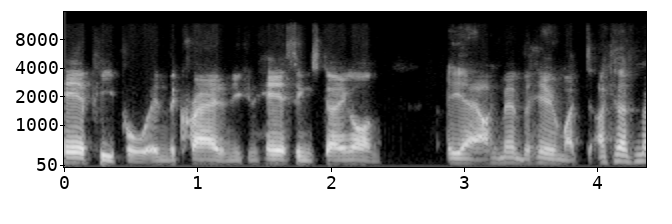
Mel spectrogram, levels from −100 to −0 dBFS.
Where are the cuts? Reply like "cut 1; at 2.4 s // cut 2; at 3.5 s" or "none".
none

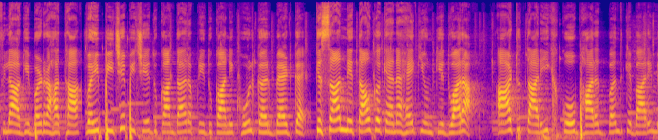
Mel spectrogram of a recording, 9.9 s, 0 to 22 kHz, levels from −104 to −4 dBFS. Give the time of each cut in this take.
cut 1; at 1.2 s // cut 2; at 4.6 s

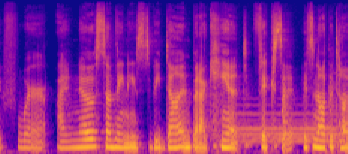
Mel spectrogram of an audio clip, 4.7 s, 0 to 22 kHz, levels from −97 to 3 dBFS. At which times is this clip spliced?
cut 1; at 3.6 s

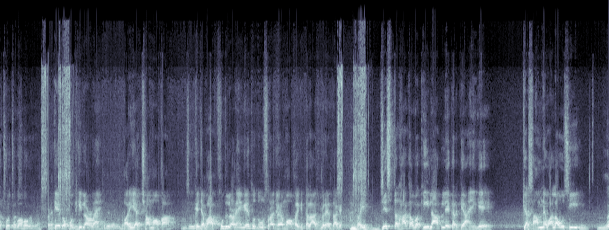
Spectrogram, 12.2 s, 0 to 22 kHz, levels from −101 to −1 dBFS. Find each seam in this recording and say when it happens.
cut 1; at 0.9 s // cut 2; at 6.8 s

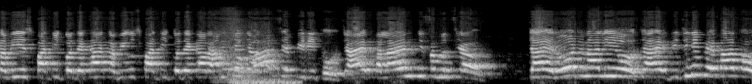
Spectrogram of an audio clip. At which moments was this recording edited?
cut 1; at 2.5 s

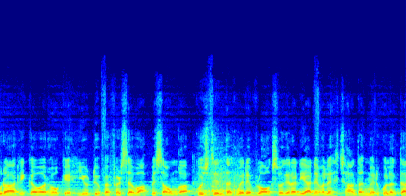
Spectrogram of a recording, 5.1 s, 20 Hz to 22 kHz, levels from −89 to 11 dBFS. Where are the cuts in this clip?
none

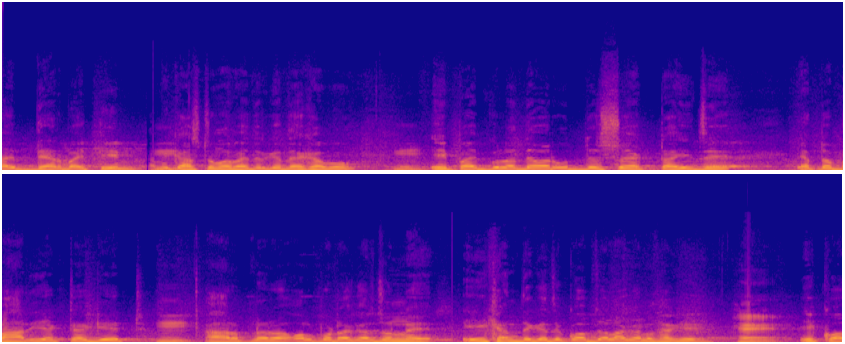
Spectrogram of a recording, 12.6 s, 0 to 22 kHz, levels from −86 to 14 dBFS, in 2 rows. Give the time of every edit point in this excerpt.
cut 1; at 1.2 s // cut 2; at 2.8 s // cut 3; at 9.6 s

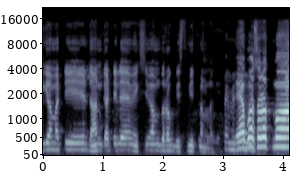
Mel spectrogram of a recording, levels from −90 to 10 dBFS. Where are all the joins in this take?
cut 1; at 3.1 s

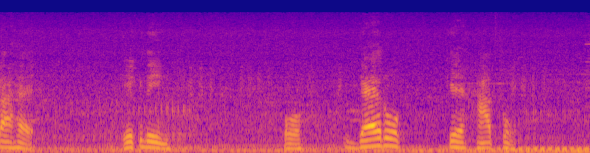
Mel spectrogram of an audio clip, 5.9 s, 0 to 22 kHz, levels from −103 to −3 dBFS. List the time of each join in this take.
none

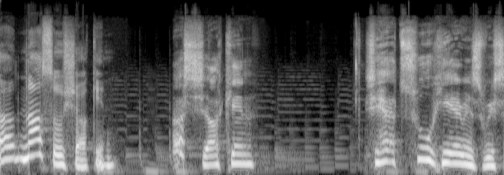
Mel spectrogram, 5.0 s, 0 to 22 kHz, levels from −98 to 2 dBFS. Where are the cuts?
cut 1; at 3.0 s

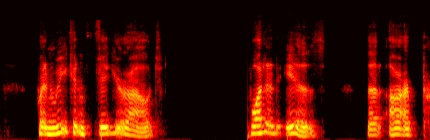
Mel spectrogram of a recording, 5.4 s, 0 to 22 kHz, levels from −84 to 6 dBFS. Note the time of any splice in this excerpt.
cut 1; at 3.1 s

